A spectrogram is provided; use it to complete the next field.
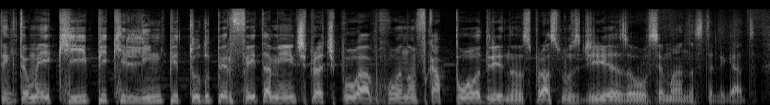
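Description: A man with fairly high pitch and lively intonation, at a moderate pace with hardly any pauses, in a dry, close sound with no echo. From southern Brazil, Porto Alegre. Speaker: podcast host. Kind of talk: casual chat. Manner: animated.

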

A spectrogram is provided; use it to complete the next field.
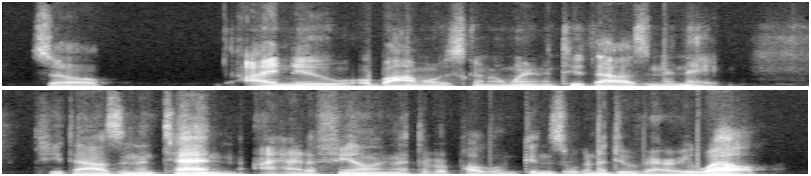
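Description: A man with a very deep, low voice speaks in a monotone, flat intonation at a fairly quick pace against a quiet background. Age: 30s. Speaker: political podcast host. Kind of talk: casual political discussion.

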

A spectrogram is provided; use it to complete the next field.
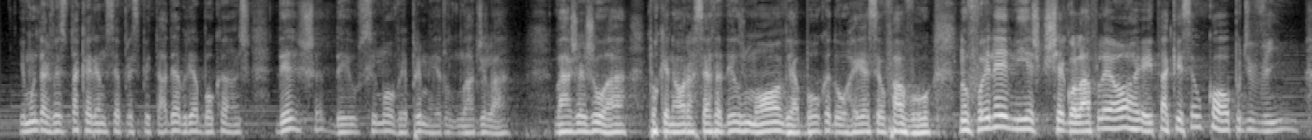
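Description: Here a man talks at a fairly quick pace, his voice somewhat breathy. His pitch moves in an ordinary way. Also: medium pitch for a man. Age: 50s. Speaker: pastor. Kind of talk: sermon. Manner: animated.

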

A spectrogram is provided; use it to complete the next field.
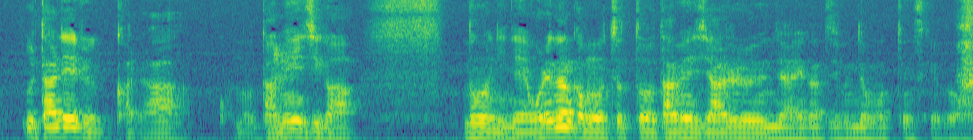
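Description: Audible room echo carries a man's dark, mellow tone. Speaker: podcast host. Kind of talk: casual chat. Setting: call recording. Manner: halting, many fillers.

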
